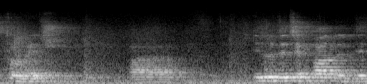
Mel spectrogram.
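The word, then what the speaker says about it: Storj: La première entreprise qui a mis à contribution la blockchain, ça s'écrit Storgy, mais ça se prononce Storage.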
